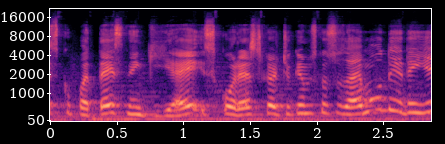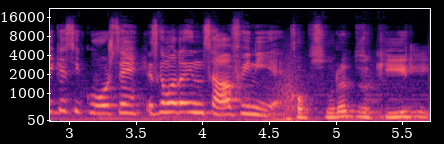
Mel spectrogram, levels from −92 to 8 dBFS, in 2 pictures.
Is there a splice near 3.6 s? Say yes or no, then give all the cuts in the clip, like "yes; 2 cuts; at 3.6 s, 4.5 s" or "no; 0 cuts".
yes; 2 cuts; at 3.6 s, 4.6 s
